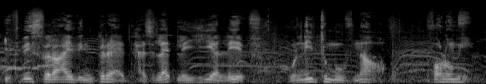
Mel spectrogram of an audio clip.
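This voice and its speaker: A man playing a steady, earnest and protective mercenary hero in a video game cutscene. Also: on the low side, normal speed, background noise, lightly acted. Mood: resolute.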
